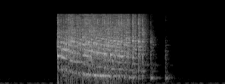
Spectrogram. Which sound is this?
One of those bendy straw tube things
bendy, noise-maker, pop, popping, toy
